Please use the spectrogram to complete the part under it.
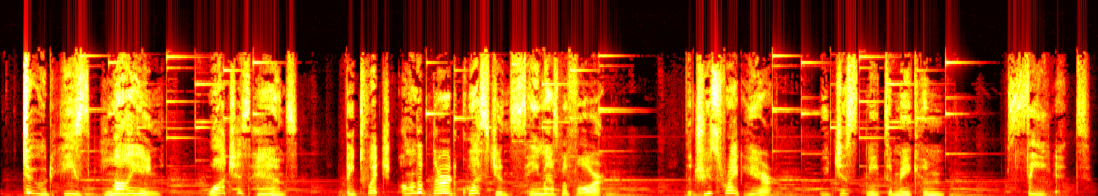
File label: Sample Suspicious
